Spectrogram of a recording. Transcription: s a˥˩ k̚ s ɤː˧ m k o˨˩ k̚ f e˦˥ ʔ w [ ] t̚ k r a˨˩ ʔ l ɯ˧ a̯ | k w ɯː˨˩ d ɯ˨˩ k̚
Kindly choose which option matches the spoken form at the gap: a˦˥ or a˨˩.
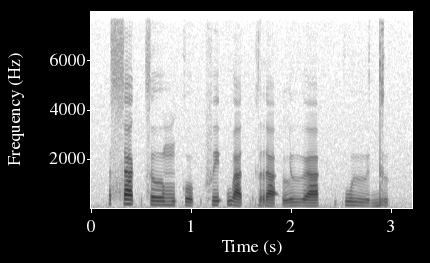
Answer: a˨˩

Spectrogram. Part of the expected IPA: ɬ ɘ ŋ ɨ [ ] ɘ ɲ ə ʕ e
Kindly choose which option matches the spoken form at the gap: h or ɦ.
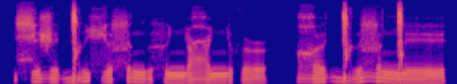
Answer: h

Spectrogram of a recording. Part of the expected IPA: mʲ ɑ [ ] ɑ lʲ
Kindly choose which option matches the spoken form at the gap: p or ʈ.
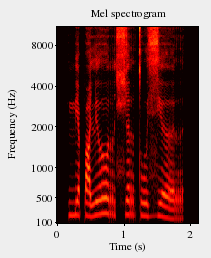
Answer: p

